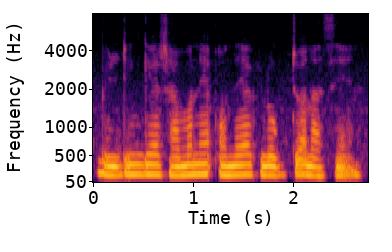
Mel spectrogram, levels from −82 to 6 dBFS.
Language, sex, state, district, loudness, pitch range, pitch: Bengali, female, Assam, Hailakandi, -11 LUFS, 160-175 Hz, 165 Hz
